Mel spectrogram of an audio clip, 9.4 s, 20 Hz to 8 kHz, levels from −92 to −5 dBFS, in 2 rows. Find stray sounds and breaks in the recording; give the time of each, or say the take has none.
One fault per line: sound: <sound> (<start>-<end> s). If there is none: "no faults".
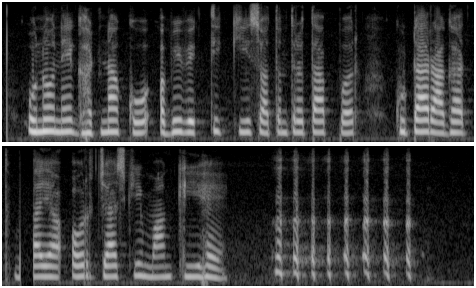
sound: dropout (4.9-5.0 s)
sound: laugh (7.4-9.0 s)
